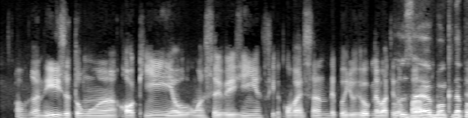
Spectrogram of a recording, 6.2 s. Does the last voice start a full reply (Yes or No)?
Yes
